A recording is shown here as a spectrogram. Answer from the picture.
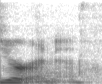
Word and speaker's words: Uranus: know but it's it but it is uranus let's call it uranus let's let's use correct pronunciation all right so um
